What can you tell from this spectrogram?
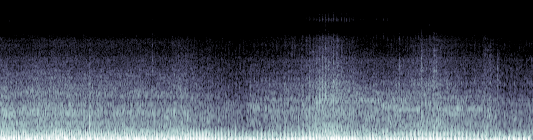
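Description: Four-wheeler (ATV) engine running steadily as it drives laps through snow, towing a trailer to pack down the trail; the engine note shifts about three seconds in.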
